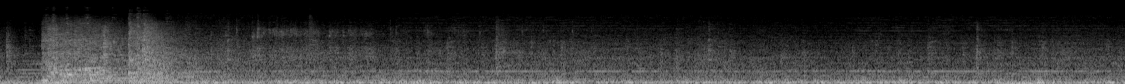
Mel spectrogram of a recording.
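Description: A lift rumbles low and steadily as it moves.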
